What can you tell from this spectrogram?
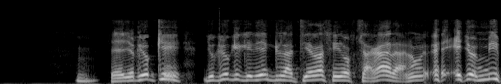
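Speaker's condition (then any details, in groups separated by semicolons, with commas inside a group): Down syndrome; congenital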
